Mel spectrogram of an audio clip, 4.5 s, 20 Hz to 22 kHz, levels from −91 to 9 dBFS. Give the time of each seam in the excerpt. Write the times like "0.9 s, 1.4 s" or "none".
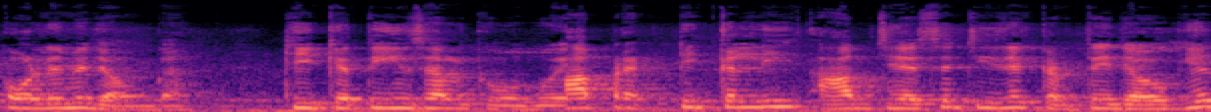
2.1 s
